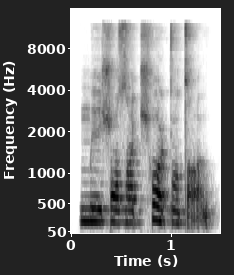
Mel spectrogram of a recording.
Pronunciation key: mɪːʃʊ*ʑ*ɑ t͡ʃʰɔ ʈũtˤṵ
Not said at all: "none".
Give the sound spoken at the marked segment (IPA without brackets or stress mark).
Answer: zˤ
